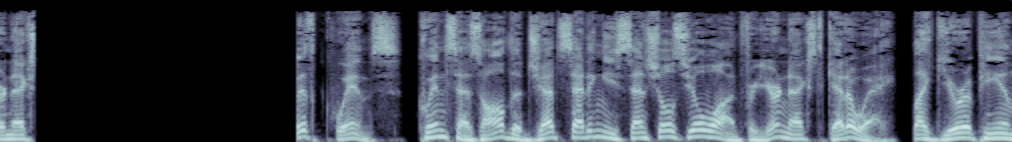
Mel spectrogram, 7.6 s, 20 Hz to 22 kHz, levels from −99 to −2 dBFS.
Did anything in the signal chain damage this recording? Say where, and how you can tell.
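Yes. An audio dropout to silence runs from 0.26 to 2.23 s, likely from the input device or link dropping out. Speech cuts off mid-flow, and the two-second gap has no room tone, unlike a gate's gradual fade.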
